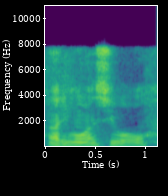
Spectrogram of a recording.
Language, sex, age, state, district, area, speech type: Bodo, male, 30-45, Assam, Udalguri, urban, spontaneous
